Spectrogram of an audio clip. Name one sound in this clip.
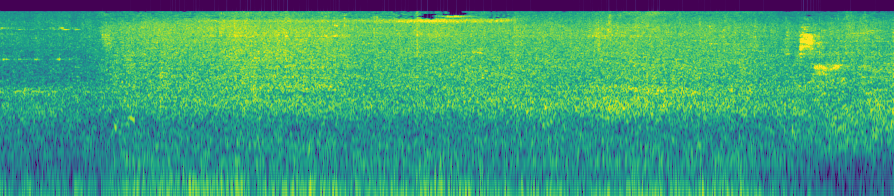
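City traffic hums and whooshes past outdoors.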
